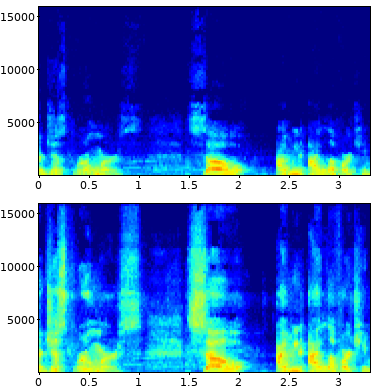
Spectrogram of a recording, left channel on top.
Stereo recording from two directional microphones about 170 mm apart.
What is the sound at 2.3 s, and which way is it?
Speech, 20° right (ahead or behind).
